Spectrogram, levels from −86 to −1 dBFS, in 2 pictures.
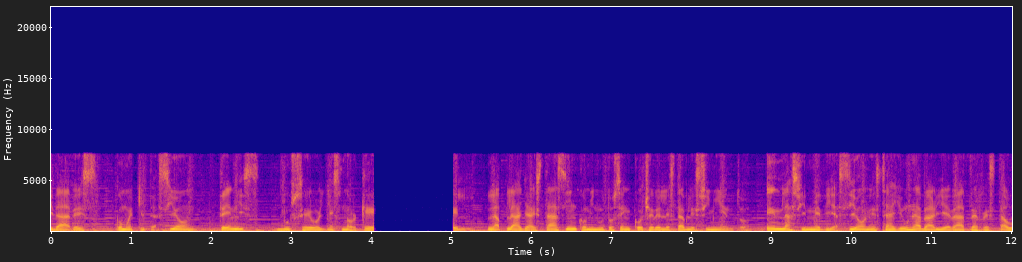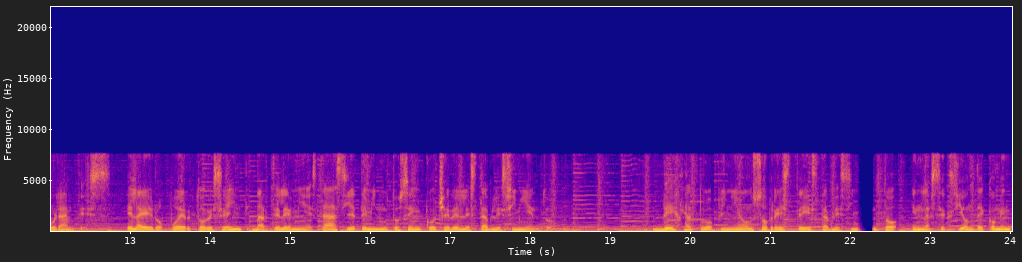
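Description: At 4.04 s the sound just stops dead for about a second, picking up again at 5.04 s. That's a playback stall, likely the player running dry or its thread getting blocked, so output went silent until it recovered.

From 5.04 to 8.04 s you get the time-compressed catch-up: the player chews through its backlog by snipping out small pieces and cross-fading the joins, so the audio runs at about 1.25x speed with normal pitch.

Around 10.34 to 10.42 s there's a burst of packet loss. Roughly 60 ms never arrived, and the receiver papered over it by stretching the last sound for about 56 ms and fading it down before the audio jumps ahead, with that bit gone.

At 22.10 s comes a long network dropout, likely packets simply not arriving. The last sound gets dragged out as a fading buzz or hiss, then there's a short stretch of silence, and by 22.31 s the audio is back further on, with about 200 ms missing. 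The band-limiting throughout, with nothing above 8 kHz, fits a G.722 call path at 64 kbps.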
